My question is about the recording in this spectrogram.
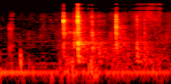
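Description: Footsteps on a concrete walkway, a few light taps about half a second apart, over a low steady hum.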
